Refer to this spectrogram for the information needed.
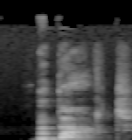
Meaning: bearded
- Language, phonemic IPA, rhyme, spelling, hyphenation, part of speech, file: Dutch, /bəˈbaːrt/, -aːrt, bebaard, be‧baard, adjective, Nl-bebaard.ogg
